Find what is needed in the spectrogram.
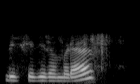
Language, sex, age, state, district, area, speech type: Nepali, female, 45-60, West Bengal, Darjeeling, rural, conversation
